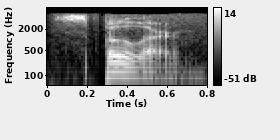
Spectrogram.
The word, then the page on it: Spooler: spool·er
